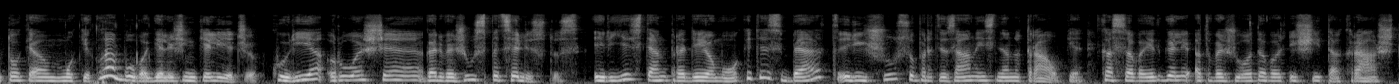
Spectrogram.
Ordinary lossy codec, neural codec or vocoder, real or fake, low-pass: MP3, 96 kbps; none; real; 10.8 kHz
